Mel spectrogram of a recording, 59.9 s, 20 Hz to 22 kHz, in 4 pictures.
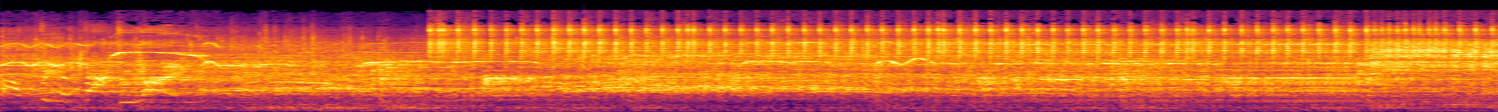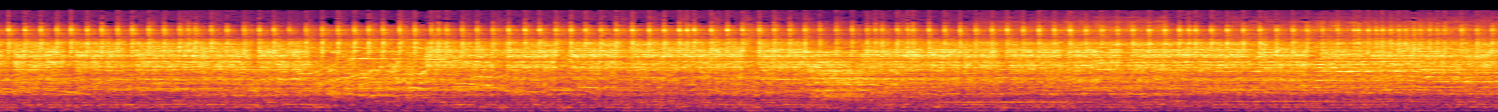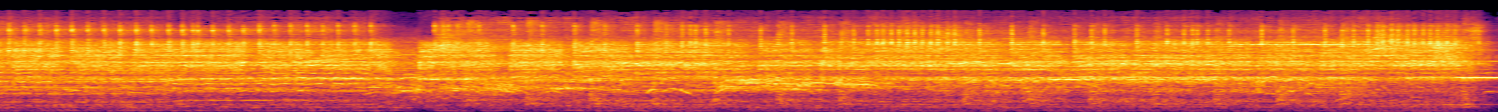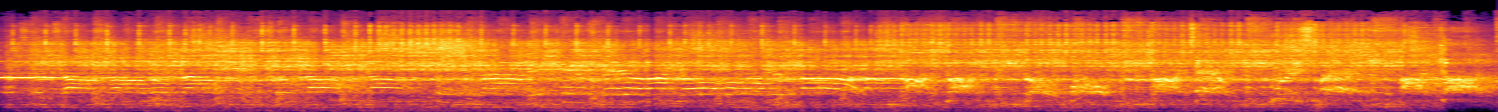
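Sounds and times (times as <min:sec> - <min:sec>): distorted electric guitars: 0:00.0 - 0:59.4
drum kit: 0:00.0 - 0:59.5
metal band playing live: 0:00.0 - 0:59.7.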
